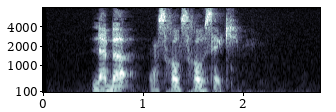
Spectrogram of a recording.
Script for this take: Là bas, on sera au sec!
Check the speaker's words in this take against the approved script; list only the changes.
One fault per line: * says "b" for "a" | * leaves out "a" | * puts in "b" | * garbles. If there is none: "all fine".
* puts in "sera"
